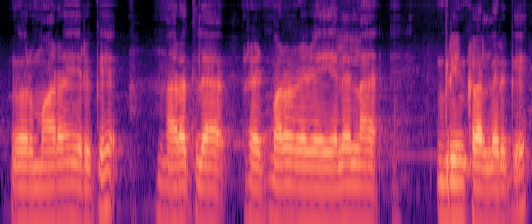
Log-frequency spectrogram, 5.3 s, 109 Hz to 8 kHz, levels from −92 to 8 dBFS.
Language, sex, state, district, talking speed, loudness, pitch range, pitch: Tamil, male, Tamil Nadu, Kanyakumari, 125 wpm, -17 LUFS, 110-120 Hz, 115 Hz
